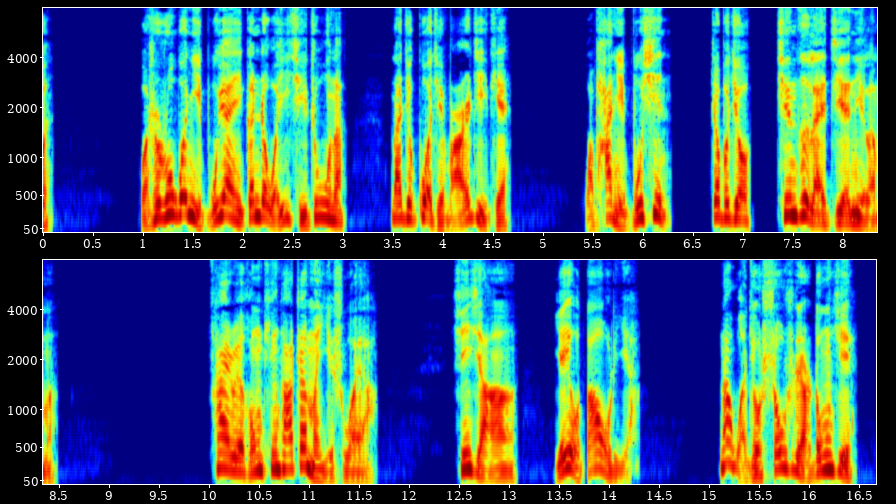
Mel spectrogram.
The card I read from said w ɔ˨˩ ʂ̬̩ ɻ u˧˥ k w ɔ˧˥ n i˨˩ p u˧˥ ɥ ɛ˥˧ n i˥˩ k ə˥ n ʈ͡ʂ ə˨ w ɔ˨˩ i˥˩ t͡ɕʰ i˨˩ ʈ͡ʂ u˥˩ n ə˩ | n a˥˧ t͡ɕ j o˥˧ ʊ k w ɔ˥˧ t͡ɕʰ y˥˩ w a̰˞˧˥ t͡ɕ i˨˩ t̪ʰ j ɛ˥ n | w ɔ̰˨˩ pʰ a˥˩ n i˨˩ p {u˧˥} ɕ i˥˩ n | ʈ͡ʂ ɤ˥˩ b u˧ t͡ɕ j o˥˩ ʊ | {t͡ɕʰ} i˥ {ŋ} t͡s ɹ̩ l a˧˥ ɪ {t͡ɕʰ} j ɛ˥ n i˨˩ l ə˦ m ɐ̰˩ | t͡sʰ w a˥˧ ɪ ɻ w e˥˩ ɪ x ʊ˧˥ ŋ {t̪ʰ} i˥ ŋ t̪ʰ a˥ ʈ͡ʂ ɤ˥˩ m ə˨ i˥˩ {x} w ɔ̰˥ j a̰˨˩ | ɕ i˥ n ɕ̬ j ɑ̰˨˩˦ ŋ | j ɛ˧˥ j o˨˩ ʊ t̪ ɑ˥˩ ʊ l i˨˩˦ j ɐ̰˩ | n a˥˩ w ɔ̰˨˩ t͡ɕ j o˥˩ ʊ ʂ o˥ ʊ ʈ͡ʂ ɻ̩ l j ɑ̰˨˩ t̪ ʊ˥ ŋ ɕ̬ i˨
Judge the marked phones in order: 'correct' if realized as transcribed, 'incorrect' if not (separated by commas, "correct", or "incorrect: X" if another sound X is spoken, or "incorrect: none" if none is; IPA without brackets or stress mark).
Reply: correct, correct, incorrect: n, incorrect: t͡ɕ, correct, incorrect: ʂ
